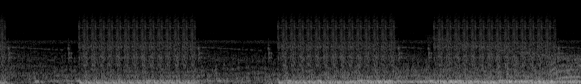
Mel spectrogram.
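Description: A hitscan weapon firing in the video game Serious Sam, in loud sustained bursts of rapid automatic shots broken by short pauses, with a dense mechanical rattle through each burst.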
